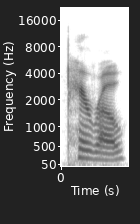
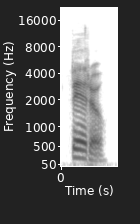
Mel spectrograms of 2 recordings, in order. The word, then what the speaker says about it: pero: is pero, it's not pero, okay? Have you noticed? Hopefully by Spanish 2B you've noticed it's not pero, okay? Say it like the D in ladder, ladder, ladder, ladder, pero, pero, pero.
